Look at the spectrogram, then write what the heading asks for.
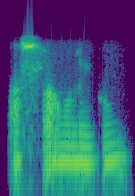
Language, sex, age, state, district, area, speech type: Kashmiri, male, 30-45, Jammu and Kashmir, Srinagar, urban, conversation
